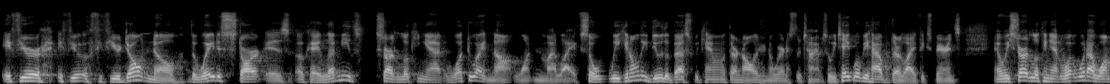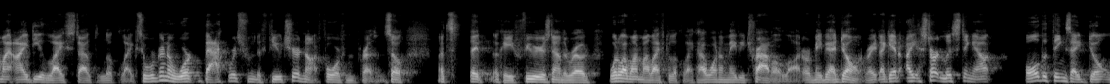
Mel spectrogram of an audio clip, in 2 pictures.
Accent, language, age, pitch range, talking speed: American, English, 30-49, 105-145 Hz, 330 wpm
